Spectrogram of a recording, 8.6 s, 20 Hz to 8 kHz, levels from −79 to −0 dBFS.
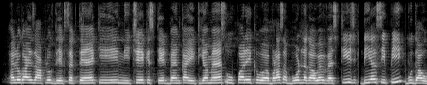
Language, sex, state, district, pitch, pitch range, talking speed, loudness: Hindi, female, Uttar Pradesh, Budaun, 250 Hz, 240-265 Hz, 180 wpm, -14 LUFS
